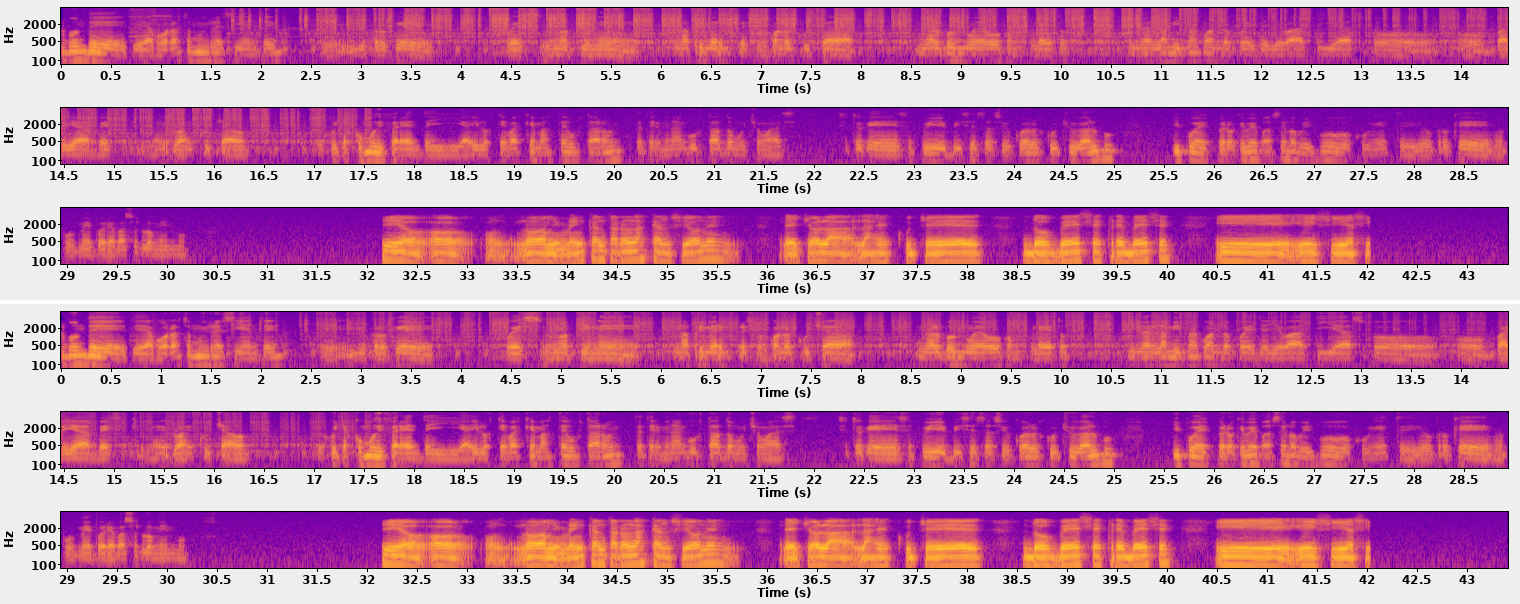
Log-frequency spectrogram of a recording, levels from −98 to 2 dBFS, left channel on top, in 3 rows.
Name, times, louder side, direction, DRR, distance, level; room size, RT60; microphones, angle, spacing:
voice 1, 0.0-2.2 2.6-3.7 4.5-5.8 6.1-8.0 8.6-10.1 10.7-16.4 17.0-21.8 22.2-25.3 25.6-30.2, right 3 dB, 60° right, 1.1 m, -31 dB
sound 1, 0.7-17.6, left 6 dB, 35° left, 1.3 m, -37 dB
voice 2, 32.2-42.0, right 2 dB, 30° right, 0.5 m, -20 dB
head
